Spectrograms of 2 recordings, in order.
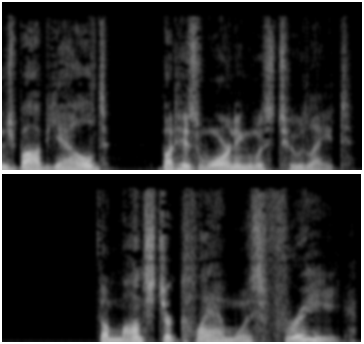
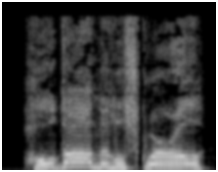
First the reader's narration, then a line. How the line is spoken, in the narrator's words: SpongeBob yelled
